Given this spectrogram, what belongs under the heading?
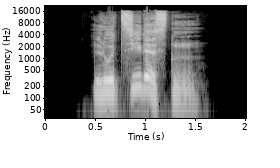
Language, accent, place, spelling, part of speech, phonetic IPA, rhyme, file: German, Germany, Berlin, luzidesten, adjective, [luˈt͡siːdəstn̩], -iːdəstn̩, De-luzidesten.ogg
- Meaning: 1. superlative degree of luzid 2. inflection of luzid: strong genitive masculine/neuter singular superlative degree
